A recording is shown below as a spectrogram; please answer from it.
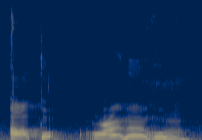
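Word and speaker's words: أَطْعَمَهُمْ: এখানে নরম করে আল্লাযী আত'আমাহুম। আমরা এখানে বলি আত, আত মুখটা গোল হবে, আতআমাহুম, এই যে হু এ মিমে যাবে, এ মিম বাদ যাবে, এখানে ওয়াজিব গুন্না দেবে। আতআমাহুম মিন জুউ, মিন জুউ।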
